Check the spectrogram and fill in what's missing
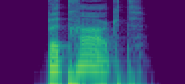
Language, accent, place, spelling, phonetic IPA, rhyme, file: German, Germany, Berlin, betragt, [bəˈtʁaːkt], -aːkt, De-betragt.ogg
- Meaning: inflection of betragen: 1. second-person plural present 2. plural imperative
